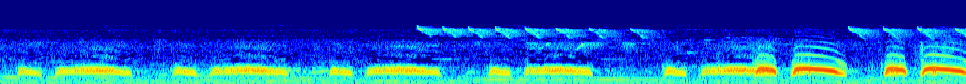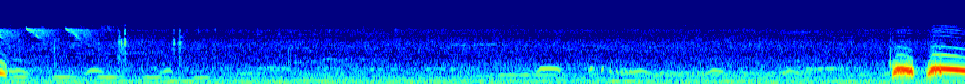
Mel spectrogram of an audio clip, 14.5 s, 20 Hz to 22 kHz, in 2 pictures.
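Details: Spotted dove decoy bird for trapping, 20 April 2020, delivering a run of soft repeated coos, then louder two-part phrases with a falling second note; thin high chirps from other birds briefly overhead, long quiet stretch.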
